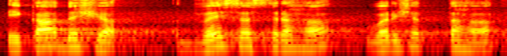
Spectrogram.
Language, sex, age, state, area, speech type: Sanskrit, male, 18-30, Maharashtra, rural, spontaneous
